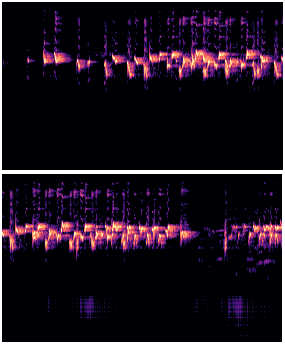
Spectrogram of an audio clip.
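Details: Yellow-vented bulbul (trucukan) singing a full-isian song: fast, continuous chattering of short warbled and slurred notes, rising and falling, with brief pauses near the start and near the end.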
